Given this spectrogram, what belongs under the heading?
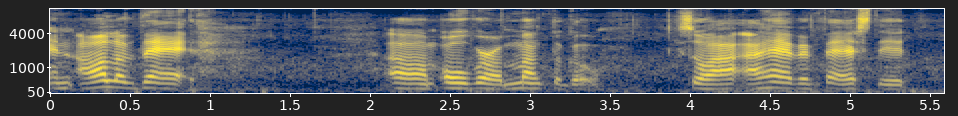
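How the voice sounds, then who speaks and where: Over noticeable background noise, a woman of medium pitch speaks fairly slowly with fairly even intonation. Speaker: vlogger. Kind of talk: casual vlog. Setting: outdoors walking in a park. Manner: halting.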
